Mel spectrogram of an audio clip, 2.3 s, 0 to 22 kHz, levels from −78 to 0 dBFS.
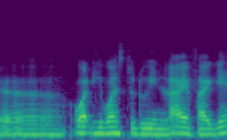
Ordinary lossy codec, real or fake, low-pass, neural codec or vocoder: none; real; 7.2 kHz; none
